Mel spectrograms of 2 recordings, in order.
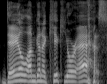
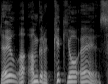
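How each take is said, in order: First: It is said in his own normal voice. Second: It is said in a Hank Hill voice.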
